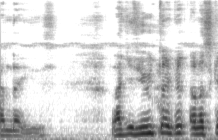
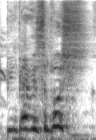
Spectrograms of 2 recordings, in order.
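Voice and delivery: much higher retold yell; mock parting yell; 10 semitones higher than usual. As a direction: throw the line back like a fleeing kid. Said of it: "but he just".

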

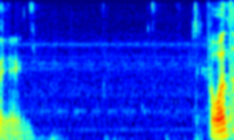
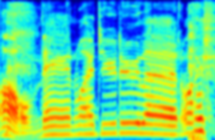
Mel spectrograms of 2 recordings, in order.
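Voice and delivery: high, drawn-out mock protest; whiny complaint; 9 semitones higher, 4 dB louder, slower than usual. Teammates protesting the stolen penta, whiny complaint. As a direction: wail it like a cheated teammate.

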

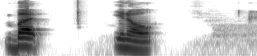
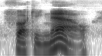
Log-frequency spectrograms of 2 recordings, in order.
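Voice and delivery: ordinary talk, nothing marked

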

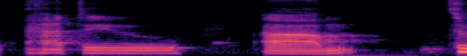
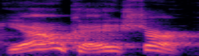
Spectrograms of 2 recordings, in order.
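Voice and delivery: mock agreeing yeah okay sure, pitched up; raised, dismissive yes; sarcastic okay; 7 semitones higher, 6 dB louder, slower than usual.

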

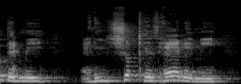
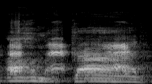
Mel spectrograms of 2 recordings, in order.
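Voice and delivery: dismayed realization; 4 dB louder, much slower than usual. Retold or imitated. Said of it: "And I was like".

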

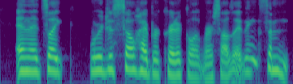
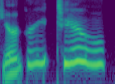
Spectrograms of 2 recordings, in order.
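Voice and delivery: slow, lifted, tender affirmation; self encouragement; 9 semitones higher, much slower than usual. Retold or imitated. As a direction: say it slowly like a gift to yourself. Encouraging her own reflection.

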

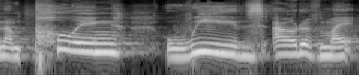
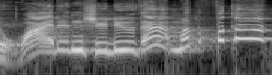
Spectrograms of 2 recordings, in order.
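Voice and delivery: mock indignant demand; 5 semitones higher, faster than usual. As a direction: pitch soaring way up on motherfucker, laughing through it. Mock outburst at her partner.

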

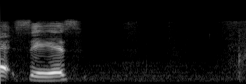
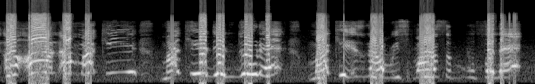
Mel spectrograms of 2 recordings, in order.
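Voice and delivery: tearful refusal; 10 semitones higher, 4 dB louder than usual. Acted. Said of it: "You gonna say".

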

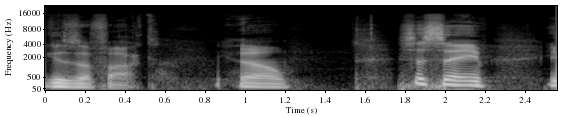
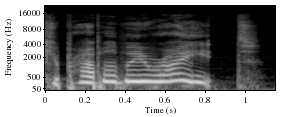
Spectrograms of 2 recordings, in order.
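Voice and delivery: mock agreement; 13 semitones higher, 3 dB louder than usual. Agreeing with leftists.

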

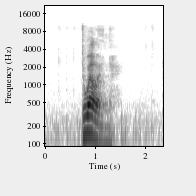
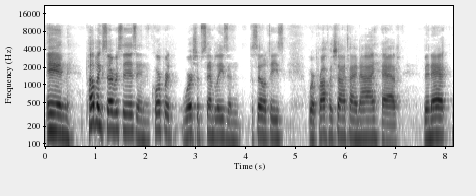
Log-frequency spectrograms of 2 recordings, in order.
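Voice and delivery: usual speaking voice

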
